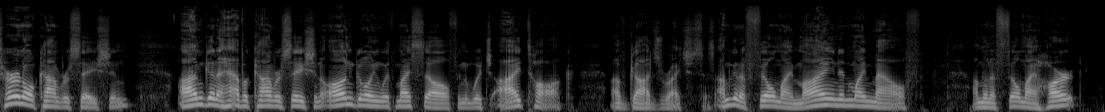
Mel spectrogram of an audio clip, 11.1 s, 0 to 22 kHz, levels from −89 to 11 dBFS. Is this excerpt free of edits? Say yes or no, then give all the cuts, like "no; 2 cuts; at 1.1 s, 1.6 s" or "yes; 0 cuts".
yes; 0 cuts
